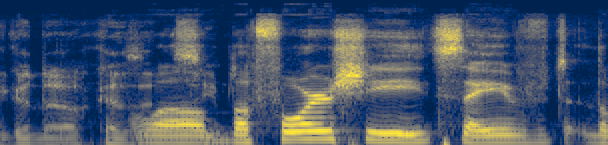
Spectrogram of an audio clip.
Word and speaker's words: Godot: I don't know why I think people don't know why we're saying Godot in chat. It's because in French the T is silent.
